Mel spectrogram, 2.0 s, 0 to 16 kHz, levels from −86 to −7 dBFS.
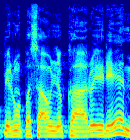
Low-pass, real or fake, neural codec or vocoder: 14.4 kHz; real; none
